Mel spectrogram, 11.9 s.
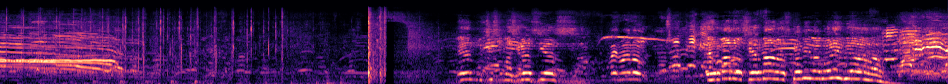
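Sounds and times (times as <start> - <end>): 
audience cheering: 0.0 - 3.1
audience applause: 0.0 - 3.5
speech: 5.8 - 11.5.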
